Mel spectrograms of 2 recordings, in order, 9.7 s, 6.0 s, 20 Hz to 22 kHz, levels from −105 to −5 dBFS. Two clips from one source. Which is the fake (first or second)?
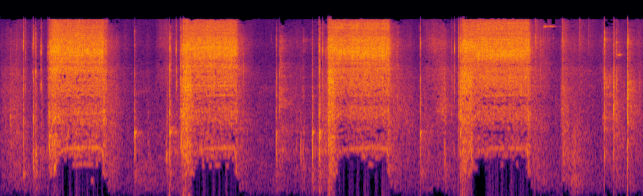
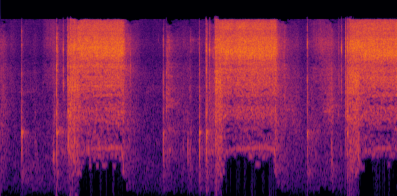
second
